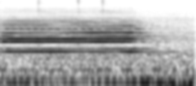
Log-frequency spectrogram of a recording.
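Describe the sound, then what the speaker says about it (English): A car horn honks steadily outside for over a second, fairly loud and tonal, then trails off into room noise. "the guy honking outside thinks so"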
